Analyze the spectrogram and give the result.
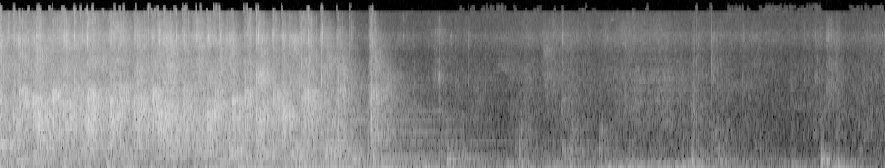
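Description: An audience at a church service claps for a pastor coming up to speak, a dense, steady burst of applause that fades out after a few seconds, leaving scattered shuffles and light taps, quieter and echoing.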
